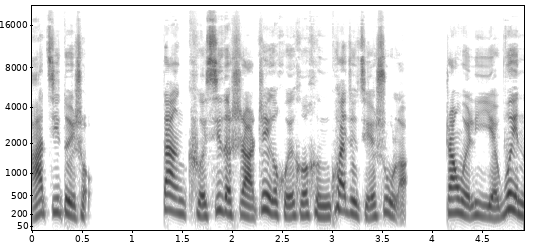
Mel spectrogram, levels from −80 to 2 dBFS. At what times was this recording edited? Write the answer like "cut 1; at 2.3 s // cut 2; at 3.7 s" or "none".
none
